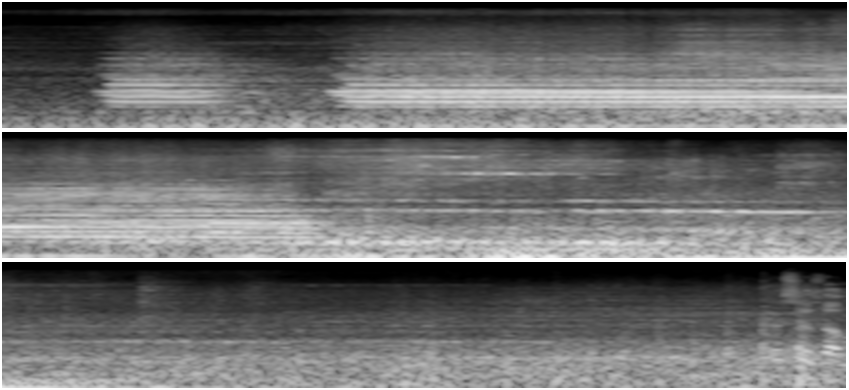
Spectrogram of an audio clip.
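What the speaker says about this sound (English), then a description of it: "This is a loaded potash train. It's heading north on the Henderson Subdivision." A loaded potash freight train rolls past heading north, opening with a loud multi-tone horn blast, then a steady heavy rumble of wheels and railcars with faint squeals, passing close and staying loud before easing slightly.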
